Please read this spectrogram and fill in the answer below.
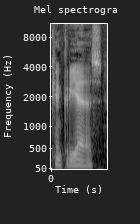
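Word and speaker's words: Cenchreae: He stops at Kenkrea. In Greek, this is pronounced Kenkreas, and this is the neighboring port, Corinth, because of its proximity to these two ports.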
